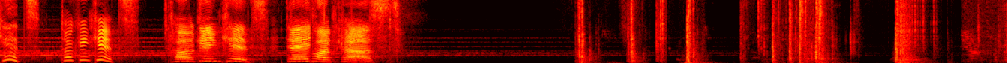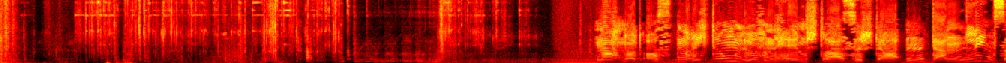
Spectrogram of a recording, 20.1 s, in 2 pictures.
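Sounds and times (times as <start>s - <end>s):
speech: 0.0s - 4.0s, 16.0s - 20.1s
thunks and rustling of someone climbing into a van: 5.8s - 13.8s, 14.4s - 15.5s
keys jangling: 5.8s - 15.9s
clattering movement: 5.8s - 16.2s.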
